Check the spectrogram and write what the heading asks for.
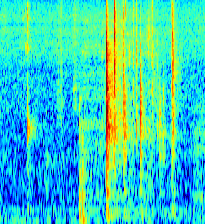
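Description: Several quick, faint clicks and taps, bunched about a second in, from a paintbrush being loaded with new colour at a plastic watercolour paint tray.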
